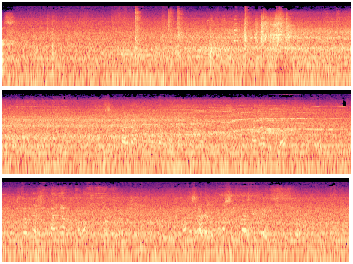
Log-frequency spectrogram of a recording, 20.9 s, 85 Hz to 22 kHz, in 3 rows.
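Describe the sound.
Steady rumble and clatter from inside a moving JR Kyushu 415-series electric train on the Nippō Line between Ōita and Kōzaki, with a whining motor tone that shifts in pitch as it runs, constant, with faint muffled voices underneath.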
